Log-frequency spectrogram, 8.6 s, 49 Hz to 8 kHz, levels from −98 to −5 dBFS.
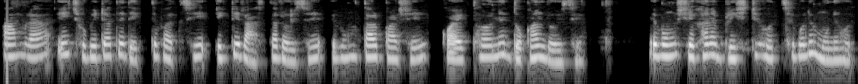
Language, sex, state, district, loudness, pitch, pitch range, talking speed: Bengali, female, West Bengal, North 24 Parganas, -27 LUFS, 250 Hz, 230-270 Hz, 145 wpm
